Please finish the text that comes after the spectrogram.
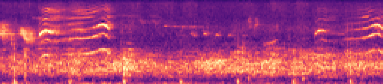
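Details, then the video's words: Northern lapwings flying about over quiet North Yorkshire country roads on a calm, warm early morning with hardly a breath of wind, giving wheezy, slurred peewit calls, one burst early and one near the end, over soft footsteps. "Can you hear the lapwings there?"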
